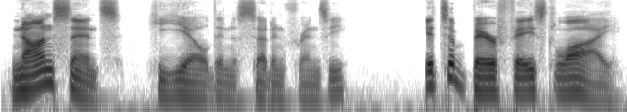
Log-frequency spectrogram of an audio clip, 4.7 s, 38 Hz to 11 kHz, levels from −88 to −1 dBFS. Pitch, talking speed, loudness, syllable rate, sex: 95 Hz, 140 wpm, -22 LUFS, 4.9 syllables/s, male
